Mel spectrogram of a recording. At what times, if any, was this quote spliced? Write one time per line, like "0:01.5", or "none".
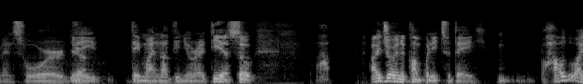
0:01.7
